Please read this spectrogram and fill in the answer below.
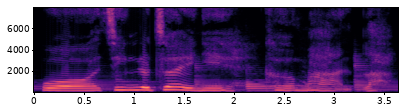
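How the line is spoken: Drunken sigh to himself. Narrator (Chinese): 拐子醉了，他自叹道

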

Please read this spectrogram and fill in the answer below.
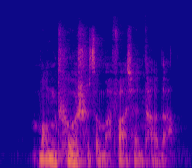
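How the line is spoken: Low voice. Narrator (Chinese): 美国人低声说，接着又加了一句

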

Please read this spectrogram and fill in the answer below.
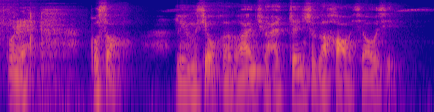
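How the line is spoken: Forced cheerfulness. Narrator (Chinese): 何应钦强颜欢笑，说道

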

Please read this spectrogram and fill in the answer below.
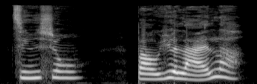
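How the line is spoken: Hurried call. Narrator (Chinese): 宝玉忙叫道

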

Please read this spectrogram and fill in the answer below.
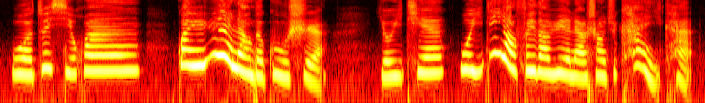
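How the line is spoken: Little owl calling out. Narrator (Chinese): 小猫头鹰喊道

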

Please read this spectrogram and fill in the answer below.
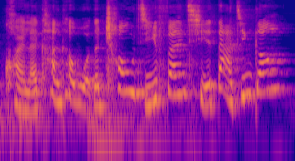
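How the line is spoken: Excited shouting. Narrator (Chinese): 马文兴高采烈地嚷

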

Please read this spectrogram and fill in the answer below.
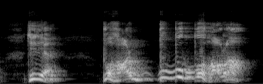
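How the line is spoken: Shouting in panic. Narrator (Chinese): 辛苦子进远大叫

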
